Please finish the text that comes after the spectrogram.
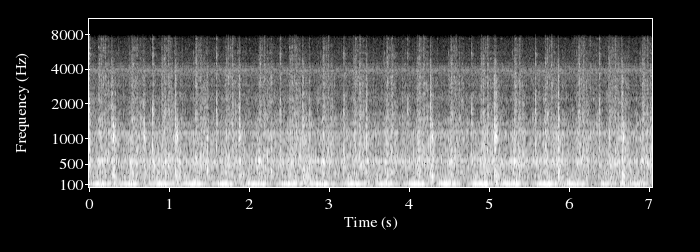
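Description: A sewing machine stitches fabric slowly, its needle knocking in a steady, close rhythm over a low motor hum.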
